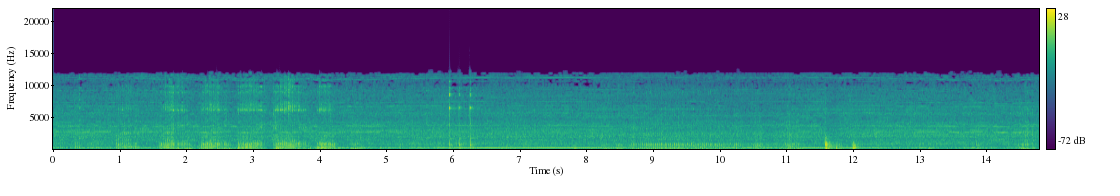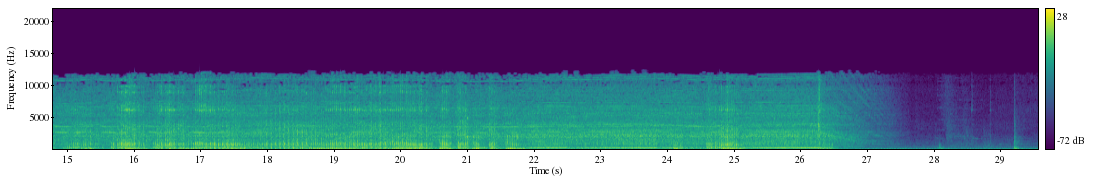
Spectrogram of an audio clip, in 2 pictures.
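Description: Electric mixer running steadily, beating sponge cake batter, with occasional knocks. It is switched off near the end and its motor winds down, falling in pitch.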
